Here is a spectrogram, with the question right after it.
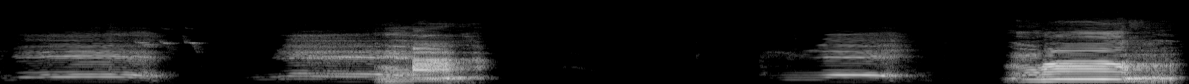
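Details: Big cow in a village lowing in four long, harmonic-rich moos, each about one to two seconds, separated by pauses, with a quiet gap in the middle.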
